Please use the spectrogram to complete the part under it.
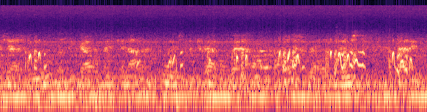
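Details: Domestic guinea pig perched on a person's shoulder, making rapid clusters of short squeaky chattering calls with brief pauses between bursts, against a constant low hum.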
